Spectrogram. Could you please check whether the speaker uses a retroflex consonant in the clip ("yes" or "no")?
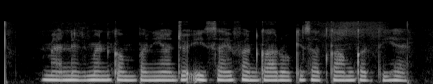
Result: yes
